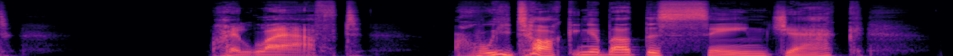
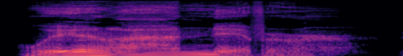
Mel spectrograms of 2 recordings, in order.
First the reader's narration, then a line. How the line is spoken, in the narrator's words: he mumbled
